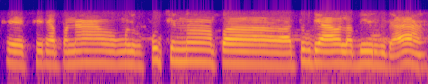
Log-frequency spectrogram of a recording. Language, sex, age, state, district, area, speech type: Tamil, female, 60+, Tamil Nadu, Tiruvannamalai, rural, conversation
